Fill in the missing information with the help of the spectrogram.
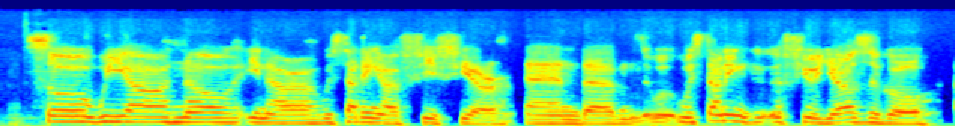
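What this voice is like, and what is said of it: French accent. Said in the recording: “as you may guess from my accent, I'm not from here, from Cork. I'm from the south of France.”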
